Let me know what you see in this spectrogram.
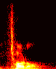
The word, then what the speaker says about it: Total: T-O-T-A-L. – Okay. – So to us in America, it would be Total. – Okay. – But the French pronounce it Total.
